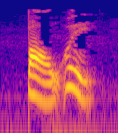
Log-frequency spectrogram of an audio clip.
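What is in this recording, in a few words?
"保卫" Mandarin Chinese; hsk; chinese-flashcards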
